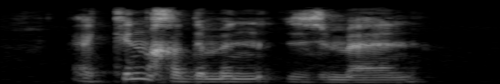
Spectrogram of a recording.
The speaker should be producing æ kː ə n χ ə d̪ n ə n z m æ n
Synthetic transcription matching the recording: æ kː ə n χ ə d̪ m ə n z m æ n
